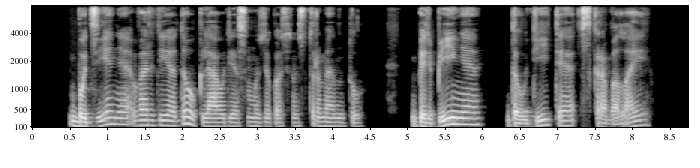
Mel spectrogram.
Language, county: Lithuanian, Vilnius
